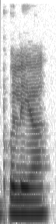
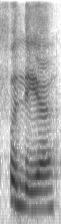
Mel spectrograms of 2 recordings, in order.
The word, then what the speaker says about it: Fulia: in Shantipur, Haridas Thakur was in Pulaya, and then or Fulia, I think it's pronounced, I can't remember. Panchali, maybe you could correct us. Yeah, sorry. It's Fulia. Fulia, isn't it? Yeah. Yeah. Yes, it's spelled in a different way, yeah.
